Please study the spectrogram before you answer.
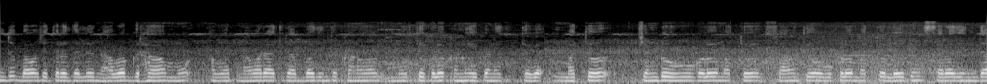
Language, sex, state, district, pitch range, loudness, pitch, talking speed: Kannada, male, Karnataka, Shimoga, 170-175 Hz, -15 LUFS, 175 Hz, 110 wpm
